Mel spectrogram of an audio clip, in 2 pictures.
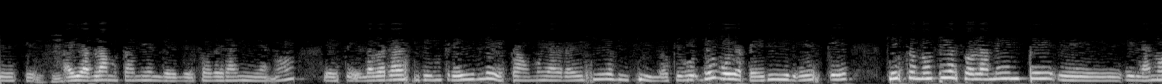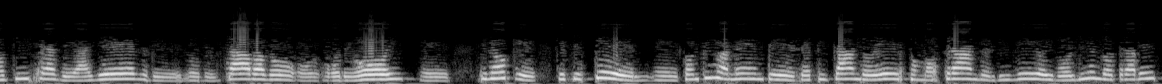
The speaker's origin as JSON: {"language": "Spanish", "region": "Catamarca", "country": "Argentina", "said": "Ya no sé qué nos queda como pinamarqueños, como catamarqueños, como argentinos"}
